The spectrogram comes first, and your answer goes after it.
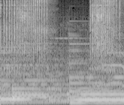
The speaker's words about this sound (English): There is a loose nut and bolt under the fender. But it's nothing my socket wrench can't fix.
